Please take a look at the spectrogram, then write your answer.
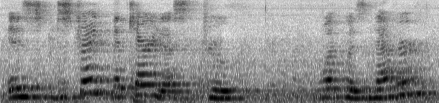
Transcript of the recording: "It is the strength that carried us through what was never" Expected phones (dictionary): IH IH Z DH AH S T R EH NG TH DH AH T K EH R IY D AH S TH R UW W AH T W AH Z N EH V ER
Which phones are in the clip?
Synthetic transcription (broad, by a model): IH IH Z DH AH S T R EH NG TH DH AH T K EH R IY D AH S TH R UW W AH T W AH Z N EH V ER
